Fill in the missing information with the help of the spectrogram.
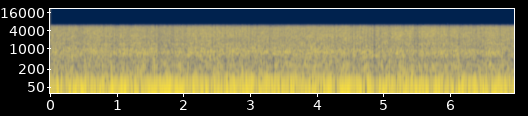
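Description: A steady, loud low rumble with an even wash of noise over it that does not change.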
